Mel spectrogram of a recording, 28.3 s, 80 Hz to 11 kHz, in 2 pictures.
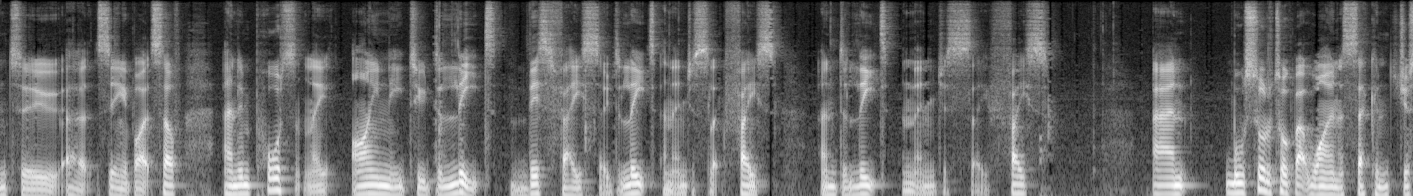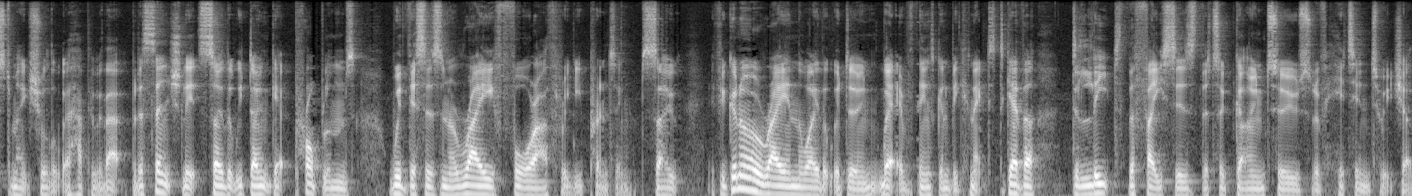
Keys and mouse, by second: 1.8 Tab, 4.3 click, 5.8 Delete, 7.1 middle click, 8.2 click, 10.3 Delete, 12.2 click, 15.5 KP_Divide, 17.1 click, 18.9 Tab, 20.2-22.1 drag, 26.6 middle click, 27.9-28.2 middle drag.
